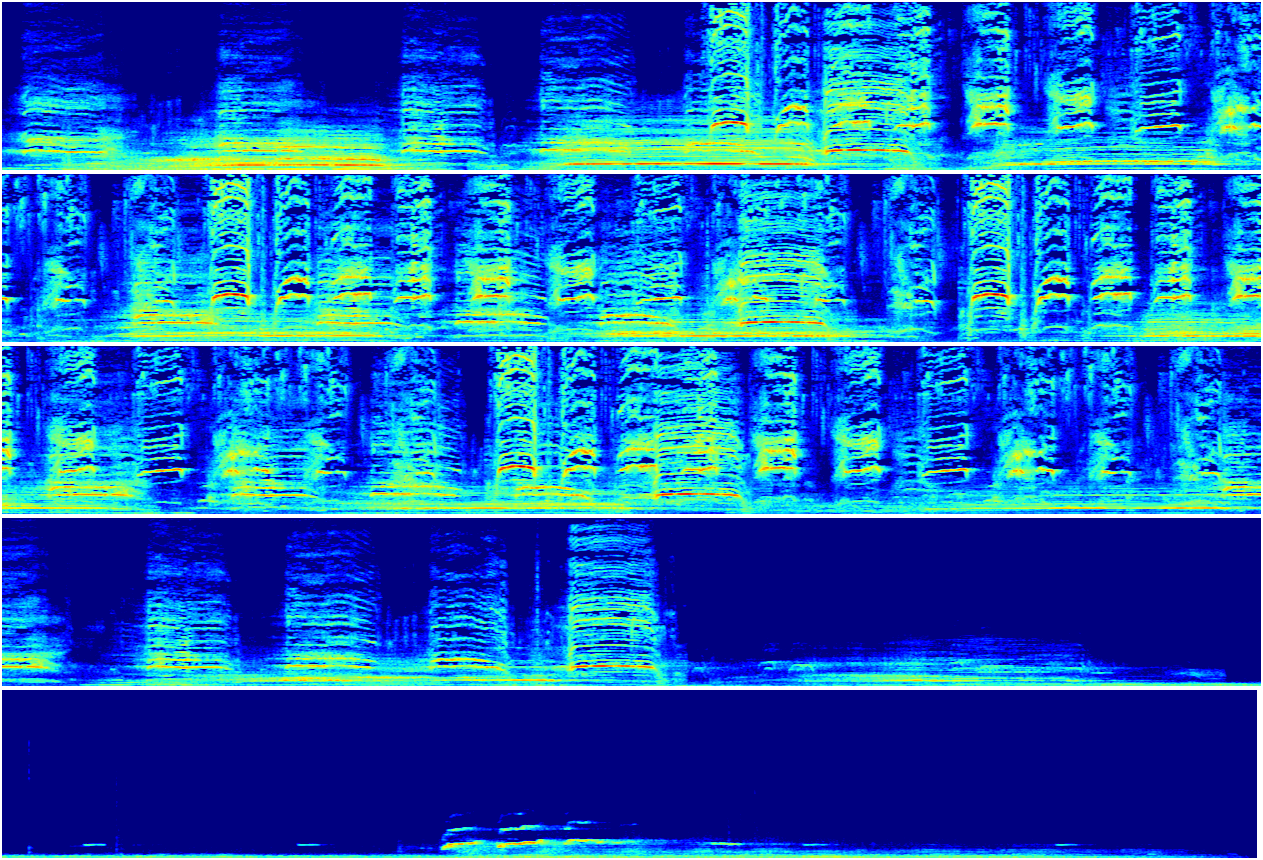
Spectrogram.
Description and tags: little house of pain
My reconstruction of the sound coming out from the island of Doctor Moreau (a tribute to H.G.
with several pitch and pan changes.
animal-experimentation, animal-welfare, Campus-Gutenberg, vivisection, animal-rights, grotesque, pain, death, scream, Dr-Moreau, suffering, horror, cruelty, Medical-science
